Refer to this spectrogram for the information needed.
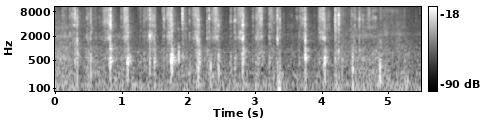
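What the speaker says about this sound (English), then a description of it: "So we're going to shuffle number 1s first and then put number 2 event on the bottom." Game cards for the board game Through the Ages being shuffled by hand, a close, steady run of rapid riffling flutters repeating for several seconds at a soft level.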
